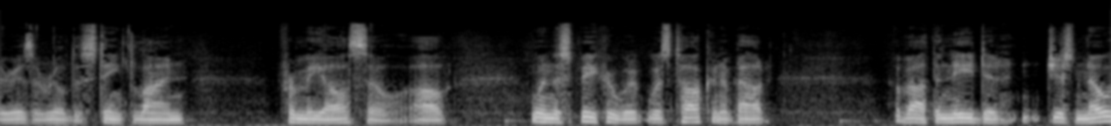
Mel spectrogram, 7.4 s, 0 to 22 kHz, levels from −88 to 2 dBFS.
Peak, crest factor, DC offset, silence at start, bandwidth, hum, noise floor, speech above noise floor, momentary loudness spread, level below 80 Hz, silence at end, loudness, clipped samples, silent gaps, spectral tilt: -8 dBFS; 16 dB; under 0.1%; 0 s; 10.5 kHz; none; -51 dBFS; 29 dB; 8 LU; -58 dBFS; 0 s; -23 LUFS; under 0.1%; none; -6 dB/octave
